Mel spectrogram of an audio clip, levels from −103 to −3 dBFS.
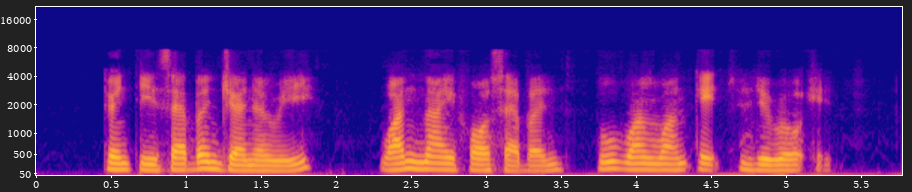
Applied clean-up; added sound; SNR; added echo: neural mask model DeepFilterNet 3.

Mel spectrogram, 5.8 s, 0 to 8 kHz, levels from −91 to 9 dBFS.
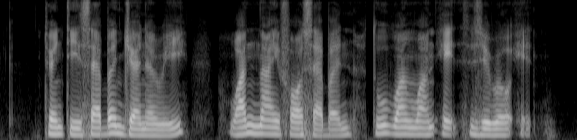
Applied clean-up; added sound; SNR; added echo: none; none; none; none.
